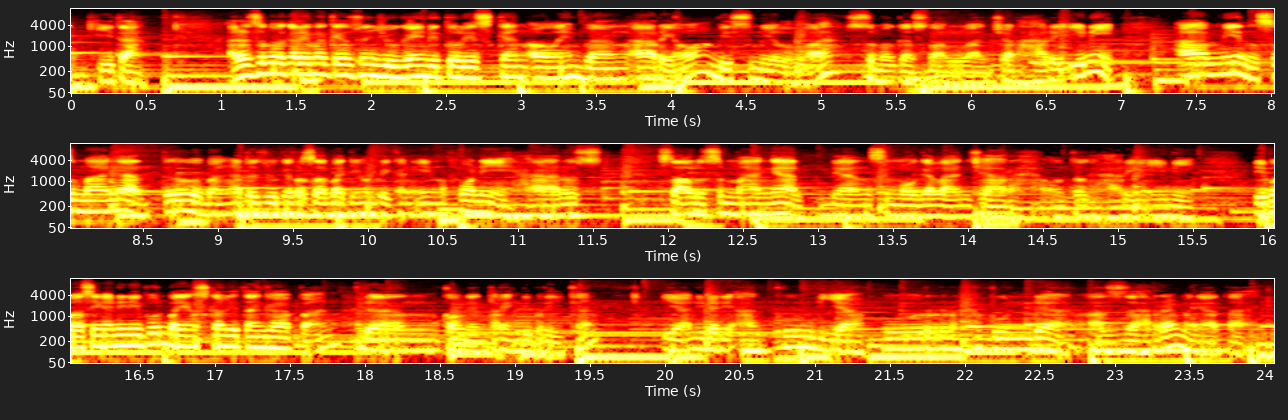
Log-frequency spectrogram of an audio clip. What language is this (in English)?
Indonesian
